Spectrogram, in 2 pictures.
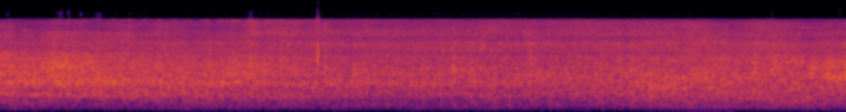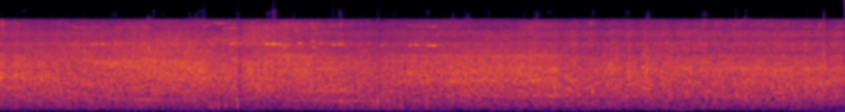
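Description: Electric commuter train passing, a steady mix of wheel-on-rail running noise and traction motor sound. A few faint high squeals come in around two-thirds of the way through.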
